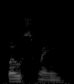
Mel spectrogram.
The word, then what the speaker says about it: Boatswain: Is that how you say it, Boatswain? – Yep. – Is it sure it's not like pronounced Boatswain, mate? – Nope, Boatswain.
